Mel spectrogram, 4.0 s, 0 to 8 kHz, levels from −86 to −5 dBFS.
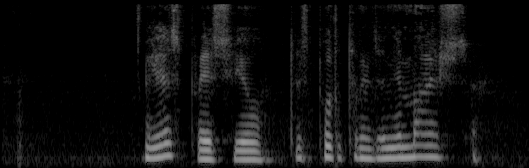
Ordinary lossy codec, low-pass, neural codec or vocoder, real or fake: none; none; codec, 16 kHz, 1.1 kbps, Voila-Tokenizer; fake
